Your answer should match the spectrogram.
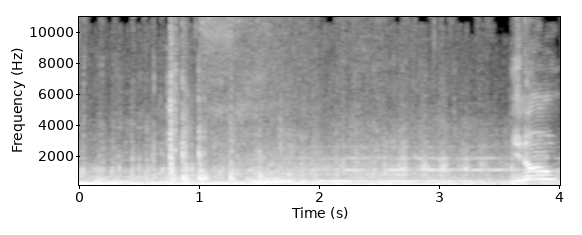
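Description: A steady low rumble on a boat out on open water, with the sustained notes of background music held over it. Near the end there is a short rising-and-falling tone, and the rumble stops.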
